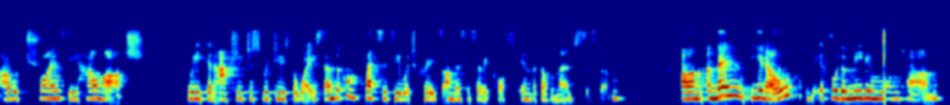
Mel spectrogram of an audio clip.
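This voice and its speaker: A woman's voice: fairly high pitch, vocal fry, highs cut off. Emphatic middle-aged woman from Finland. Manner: emphatic and thoughtful, many "you know" fillers. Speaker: guest economist. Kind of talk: answering questions in an online talk.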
